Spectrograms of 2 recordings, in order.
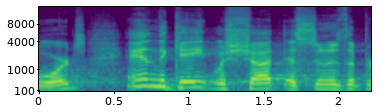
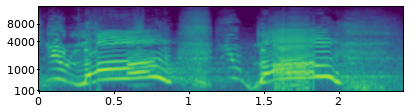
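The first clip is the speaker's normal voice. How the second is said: put-on be a wounded five-year-old shouting back; a five-year-old boy yelling at someone he disagrees with; hurt angry little boy; much slower than usual. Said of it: "all I could hear in my head was".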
